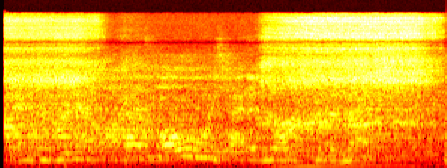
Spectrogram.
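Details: Adult man (dad) snoring in sleep: low rough snore sounds with airy breathing noise.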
